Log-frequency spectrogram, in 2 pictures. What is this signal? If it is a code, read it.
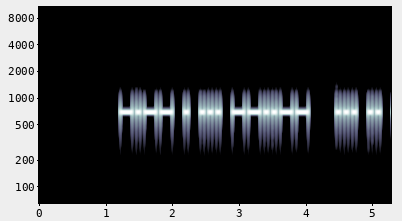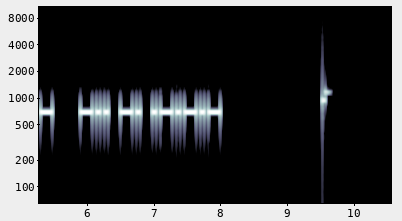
Morse code, heard as a keyed tone, about 21 wpm, 700 Hz. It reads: YES, SIT DN.
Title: Sentences from Top 500 Words and Abbreviations 20wpm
